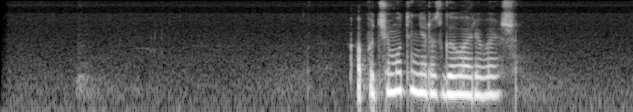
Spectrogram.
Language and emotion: Russian, neutral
